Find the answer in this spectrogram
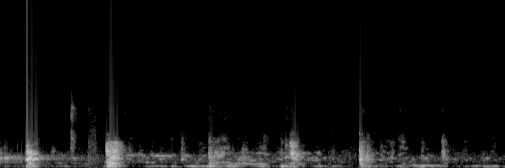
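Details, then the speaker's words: Dog with vet-diagnosed kennel cough (canine infectious tracheobronchitis), prescribed antitussives: five abrupt, harsh coughs in about six seconds, with coughing so frequent it is worsening its condition. "You'll hear a pretty deep cough depending on how big your dog is."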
